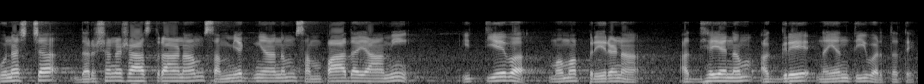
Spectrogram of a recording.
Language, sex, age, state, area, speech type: Sanskrit, male, 18-30, Chhattisgarh, rural, spontaneous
